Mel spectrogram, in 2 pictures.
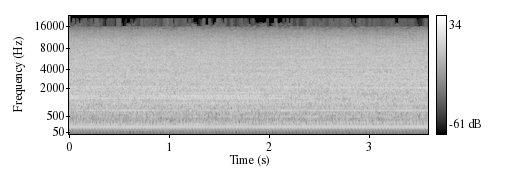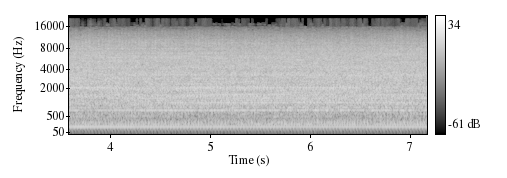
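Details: DuroMax XP15000HX generator set up in a shed, on its second start, running on propane with the exhaust fan off: a constant, even drone and steady, unwavering hum as it settles in over a 5-minute test run. Normal idle, no issues.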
